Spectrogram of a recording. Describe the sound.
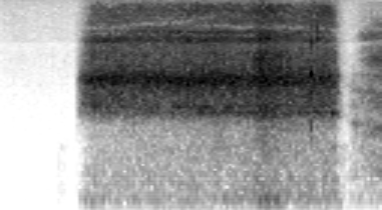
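After a brief silence, a voice makes one long, steady hiss for almost two seconds, imitating the hissing of a tumble dryer that stood open and switched off in a bathroom, then breaks off and starts a second, shorter hiss.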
